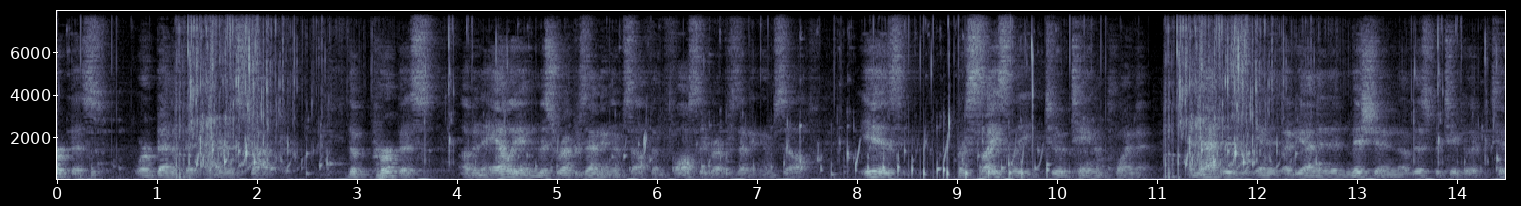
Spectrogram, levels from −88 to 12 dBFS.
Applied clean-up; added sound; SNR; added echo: none; Liquid; 3 dB; reverberation time 0.2 s.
